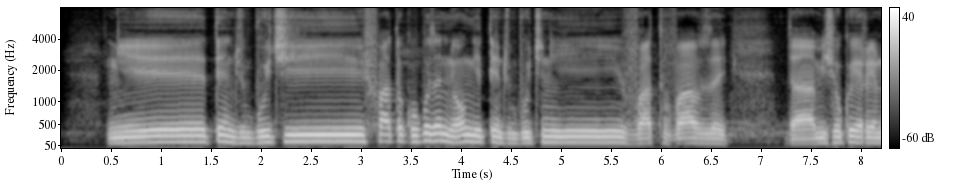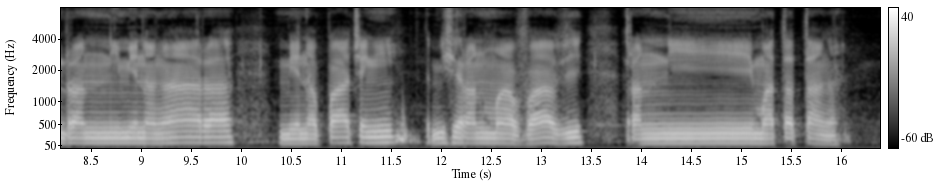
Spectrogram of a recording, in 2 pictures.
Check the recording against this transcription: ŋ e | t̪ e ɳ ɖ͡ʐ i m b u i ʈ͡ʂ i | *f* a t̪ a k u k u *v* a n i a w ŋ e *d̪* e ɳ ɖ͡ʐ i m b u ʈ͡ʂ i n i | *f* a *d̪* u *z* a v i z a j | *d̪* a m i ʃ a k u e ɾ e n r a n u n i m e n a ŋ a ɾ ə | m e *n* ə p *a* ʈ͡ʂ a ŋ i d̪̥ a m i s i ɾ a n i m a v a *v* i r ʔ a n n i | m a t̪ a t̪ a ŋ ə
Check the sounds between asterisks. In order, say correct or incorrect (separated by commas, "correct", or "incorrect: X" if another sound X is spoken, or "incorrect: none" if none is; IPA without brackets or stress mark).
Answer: correct, incorrect: z, incorrect: t̪, incorrect: v, incorrect: t̪, incorrect: v, correct, correct, correct, correct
